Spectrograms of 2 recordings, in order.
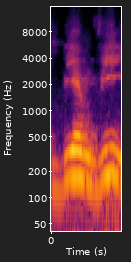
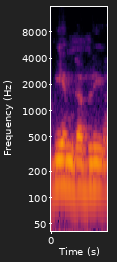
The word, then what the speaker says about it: BMW: audi or volkswagen and how do you say bw it's uh it's bmv isn't it it's not bmw bmv yes yeah if we didn't know the whole world you've been saying it all wrong all these years it's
